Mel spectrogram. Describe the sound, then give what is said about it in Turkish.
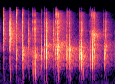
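Rapid, steady hand clapping from a small group, sharp overlapping claps with a bright, crisp attack, continuing evenly throughout without any talking. “ben kendimi tebrik etmek istiyorum. buraları alkış.”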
